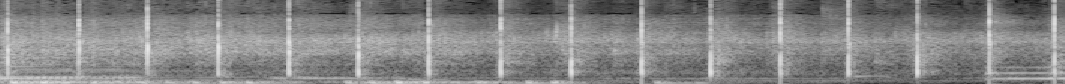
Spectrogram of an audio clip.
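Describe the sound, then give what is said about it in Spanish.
A church audience applauds its group and department leaders to honor God, with steady, rhythmic claps, sharp beats landing evenly about three times a second over a low musical hum, with no talking. “¿Podemos darle un aplauso a estas personas y honrar a Dios honrándoles a ellos?”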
